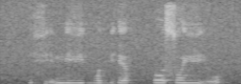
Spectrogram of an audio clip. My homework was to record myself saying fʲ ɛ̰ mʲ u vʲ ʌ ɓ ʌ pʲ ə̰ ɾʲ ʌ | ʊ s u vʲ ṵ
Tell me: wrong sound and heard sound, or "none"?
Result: ɓ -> b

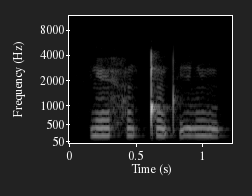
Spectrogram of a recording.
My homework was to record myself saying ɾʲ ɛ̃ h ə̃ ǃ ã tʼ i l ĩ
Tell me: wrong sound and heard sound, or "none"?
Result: ã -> ə̃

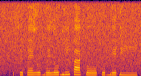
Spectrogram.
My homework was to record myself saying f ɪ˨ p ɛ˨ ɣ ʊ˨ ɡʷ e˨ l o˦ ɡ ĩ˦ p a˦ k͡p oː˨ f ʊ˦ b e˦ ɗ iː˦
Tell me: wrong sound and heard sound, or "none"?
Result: none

